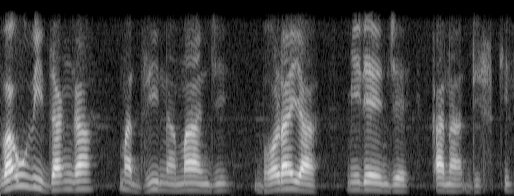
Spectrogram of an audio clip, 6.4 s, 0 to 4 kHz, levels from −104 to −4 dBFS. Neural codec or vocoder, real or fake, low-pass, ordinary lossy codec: none; real; 3.6 kHz; none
